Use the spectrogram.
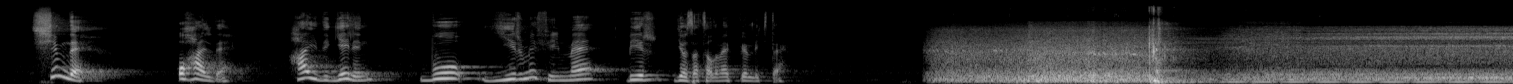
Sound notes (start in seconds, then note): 9.2 sound of wind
